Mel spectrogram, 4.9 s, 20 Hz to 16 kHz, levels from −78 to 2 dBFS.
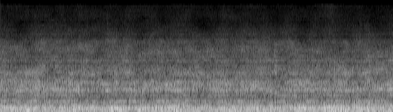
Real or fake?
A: fake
